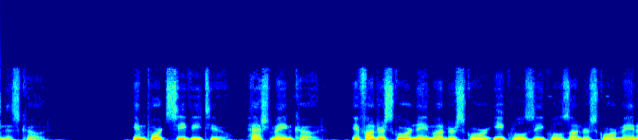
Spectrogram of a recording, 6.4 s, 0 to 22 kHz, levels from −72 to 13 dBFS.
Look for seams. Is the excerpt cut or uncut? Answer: cut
